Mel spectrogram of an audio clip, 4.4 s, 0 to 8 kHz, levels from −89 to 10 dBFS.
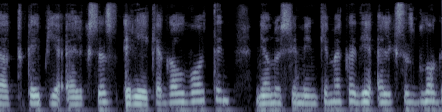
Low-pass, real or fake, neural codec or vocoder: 7.2 kHz; real; none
